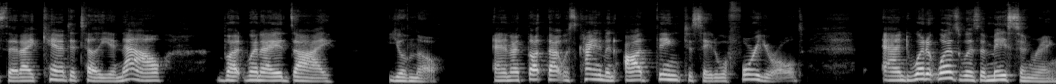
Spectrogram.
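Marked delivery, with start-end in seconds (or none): 0.2-4.4 put-on thick, heavy Italian accent in English. Retelling the grandfather's answer to a four-year-old's question, heavy Italian accent. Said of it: "in his heavy Italian accent".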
